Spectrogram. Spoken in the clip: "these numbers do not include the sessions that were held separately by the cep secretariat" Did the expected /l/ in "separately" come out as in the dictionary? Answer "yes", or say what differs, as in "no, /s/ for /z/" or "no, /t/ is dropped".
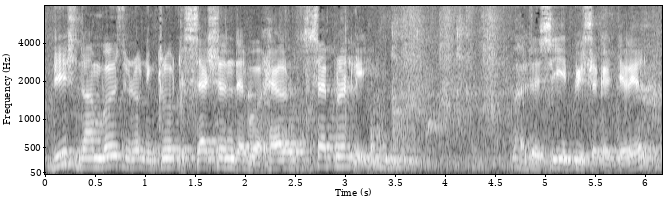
yes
